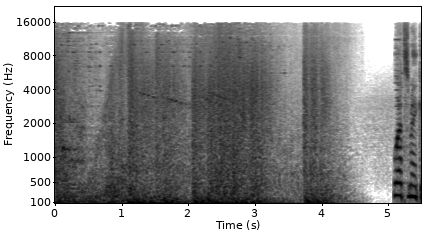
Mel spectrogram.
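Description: Magical blasts roar and crackle.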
